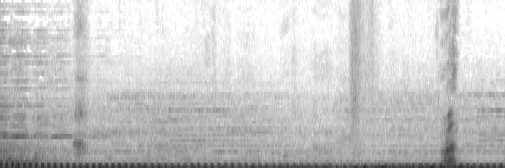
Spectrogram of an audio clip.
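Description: Animated-film sound effect: a deep rumble with a wavering, pulsing hum that accompanies the hovering black spheres, under dramatic score. A voice says "Huh?" near the end.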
